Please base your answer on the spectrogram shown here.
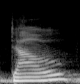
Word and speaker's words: Tao: concepts of the book Dao meaning Wei it is spelled t-a-o der meaning virtue or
